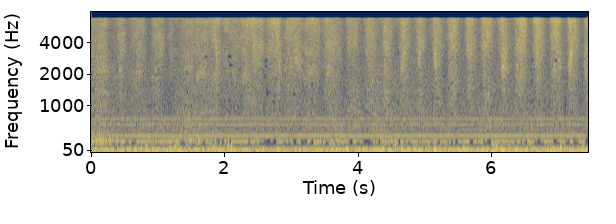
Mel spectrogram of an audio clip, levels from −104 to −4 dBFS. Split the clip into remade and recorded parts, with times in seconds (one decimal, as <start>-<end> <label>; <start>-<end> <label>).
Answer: 0.0-7.5 recorded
